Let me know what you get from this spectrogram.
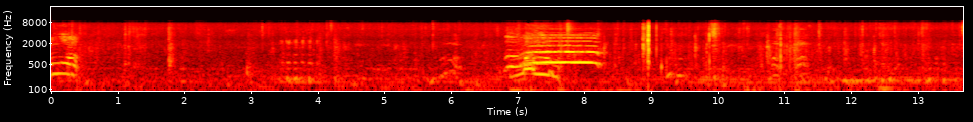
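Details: Etawah goat from Senduro, a large 130 kg animal, during mating: one loud, drawn-out bleat lasting over a second, rich in harmonics, set among quieter brief grunts and steady background noise.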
